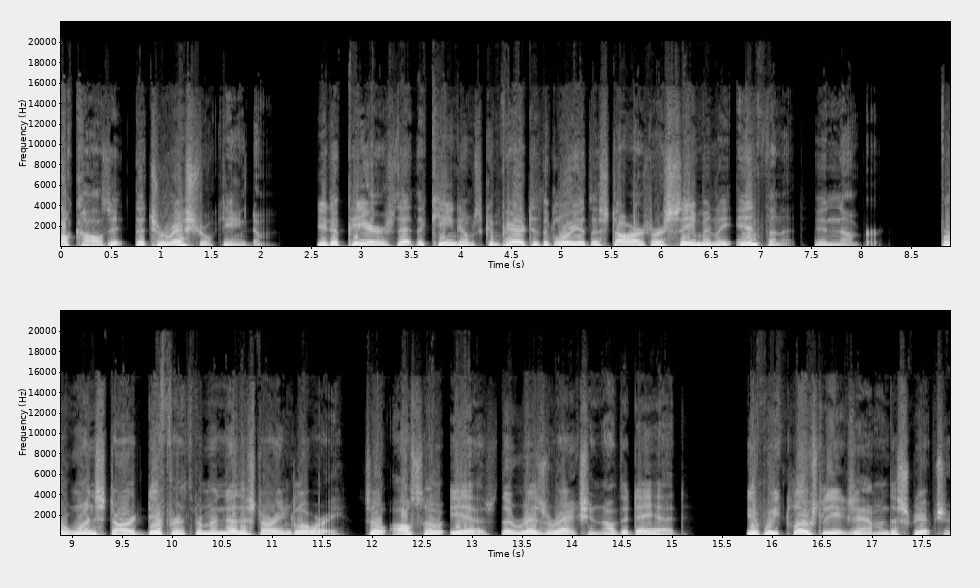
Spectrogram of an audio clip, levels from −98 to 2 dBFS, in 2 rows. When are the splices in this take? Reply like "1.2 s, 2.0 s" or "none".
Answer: 2.4 s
